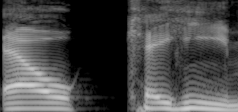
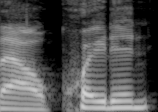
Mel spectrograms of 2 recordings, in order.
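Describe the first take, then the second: First: The name ends with a 'heem' sound. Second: The name ends with a 'den' sound. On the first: The speaker calls it right. "It is Al Kahim" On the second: The speaker calls it wrong. "It's not Al Quaden"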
